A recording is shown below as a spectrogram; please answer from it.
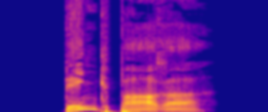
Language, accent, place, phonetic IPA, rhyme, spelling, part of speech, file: German, Germany, Berlin, [ˈdɛŋkbaːʁɐ], -ɛŋkbaːʁɐ, denkbarer, adjective, De-denkbarer.ogg
- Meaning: 1. comparative degree of denkbar 2. inflection of denkbar: strong/mixed nominative masculine singular 3. inflection of denkbar: strong genitive/dative feminine singular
